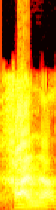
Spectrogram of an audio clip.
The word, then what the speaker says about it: Hannah: Ese libro, de la autora se llama Ana, o sea, Hannah, se escribe con H, Hannah con doble N, Hannah Arendt, acaba con DT.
